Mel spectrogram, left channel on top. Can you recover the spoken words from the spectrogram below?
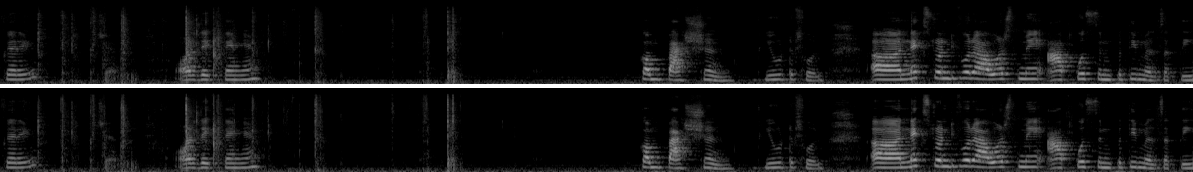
करें। चलिए और देखते हैं कंपैशन, ब्यूटीफुल। नेक्स्ट 24 आवर्स में आपको सिंपैथी मिल सकती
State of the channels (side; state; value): both; normal; correlation 0.50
